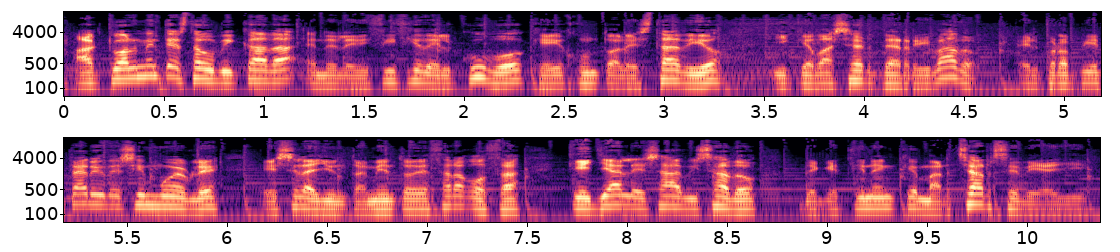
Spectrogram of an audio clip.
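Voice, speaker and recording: A man's voice: mid-range voice, expressive, fast, a bit bright, faint music behind. A man with a Spanish accent from Spain reading a scripted local radio news bulletin.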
